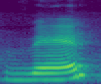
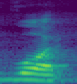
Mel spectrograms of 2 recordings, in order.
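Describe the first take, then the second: First: The vowel sounds like 'air', as in 'wear'. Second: The vowel sounds like 'er', as in 'fur'. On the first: The speaker calls it wrong. "Not वेर" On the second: The speaker calls it right. "It is वर"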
